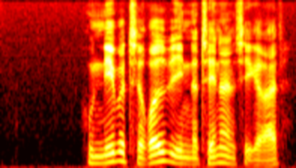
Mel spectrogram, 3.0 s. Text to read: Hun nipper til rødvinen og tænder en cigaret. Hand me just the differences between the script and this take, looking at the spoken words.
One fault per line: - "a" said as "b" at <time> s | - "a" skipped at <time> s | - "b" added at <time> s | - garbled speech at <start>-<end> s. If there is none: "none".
none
